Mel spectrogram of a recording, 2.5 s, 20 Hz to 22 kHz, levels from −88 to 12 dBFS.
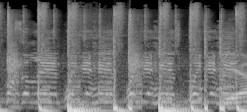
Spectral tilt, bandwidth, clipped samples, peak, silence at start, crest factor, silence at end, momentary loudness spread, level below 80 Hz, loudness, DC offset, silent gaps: -4.5 dB/octave; over 20 kHz; 0.4%; 0 dBFS; 0 s; 12 dB; 0 s; 3 LU; -14 dBFS; -12 LUFS; under 0.1%; none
